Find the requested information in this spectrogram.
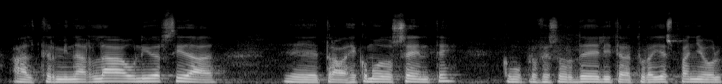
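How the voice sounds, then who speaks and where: A man speaks at medium pitch and a fairly slow pace, his tone dark and mellow, his loudness very even and his intonation fairly even. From Colombia, Girardota (Antioquia). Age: 70s. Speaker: painter. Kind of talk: interview.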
